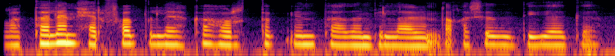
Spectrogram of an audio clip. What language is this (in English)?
Somali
